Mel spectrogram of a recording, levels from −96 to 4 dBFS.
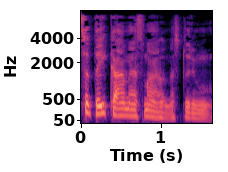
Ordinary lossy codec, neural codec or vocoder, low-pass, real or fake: MP3, 32 kbps; none; 7.2 kHz; real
